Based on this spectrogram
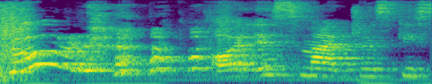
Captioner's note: chuckles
